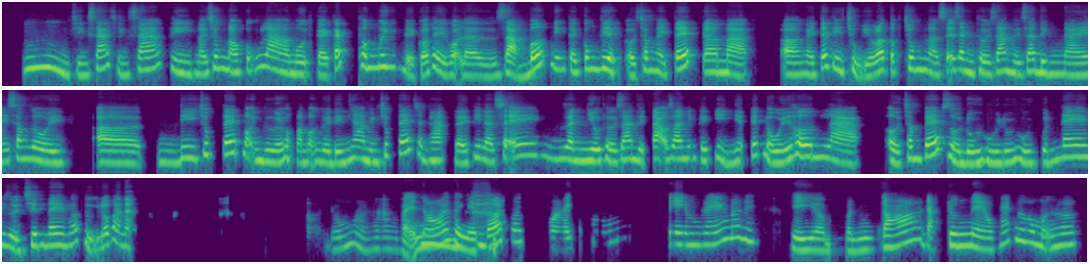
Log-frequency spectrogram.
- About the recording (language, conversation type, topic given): Vietnamese, podcast, Món ăn giúp bạn giữ kết nối với người thân ở xa như thế nào?
- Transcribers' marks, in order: tapping; other background noise; laugh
